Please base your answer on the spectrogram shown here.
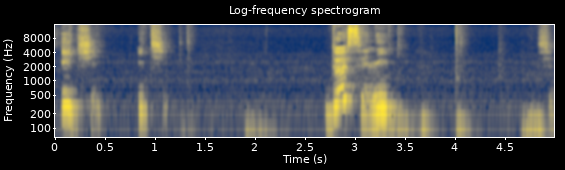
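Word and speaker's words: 一: 2 donc 2 1 ça c'est ça se prononce Ichi Ichi de c'est ni si tu veux bien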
